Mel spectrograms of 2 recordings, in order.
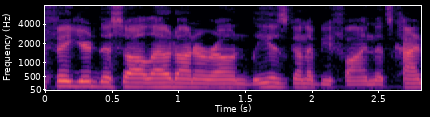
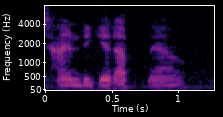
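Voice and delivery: half-whispered, barely audible; 6 semitones lower, 13 dB quieter than usual. Retelling how the mother speaks in a scene: imitating a half-whisper. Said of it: "the mother is only whispering".

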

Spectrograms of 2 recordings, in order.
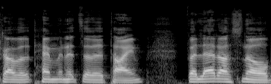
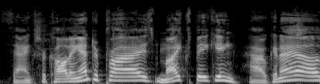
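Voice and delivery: grating fake American accent, high-pitched and annoying; 7 semitones higher than usual. Retelling how he used to answer the phone at work: annoying put-on american voice. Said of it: "I used to do this really kind of like annoying American voice".

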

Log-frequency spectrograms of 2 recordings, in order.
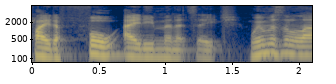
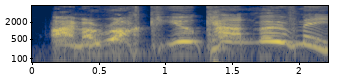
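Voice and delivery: very high, slow, drawn-out, stubborn holler; 7 dB louder than usual. Telling a rugby scrum story, imitating a teammate yelling. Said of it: "He's just yelling out loud".

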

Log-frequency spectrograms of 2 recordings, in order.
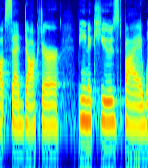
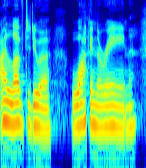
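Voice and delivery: put-on lecherous tone, lower; 2 semitones lower than usual. Retelling a doctor's small talk with a patient, imitating a horny tone. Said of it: "the way he says it is like very like horny".

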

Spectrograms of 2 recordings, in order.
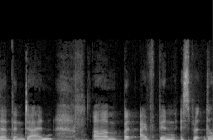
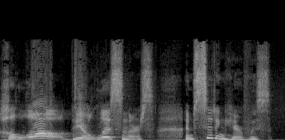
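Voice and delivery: put-on thick Russian accent, in character. Improvising as the character Zoya, greeting the listeners in a Russian accent. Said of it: "Introduce yourself with your Russian accent".

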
